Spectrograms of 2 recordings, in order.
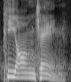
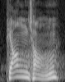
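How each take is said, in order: First: The name is said in an English-style way. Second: The name is said in a Korean-style way. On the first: The speaker calls it wrong. "I always thought it was Pyeongchang" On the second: The speaker calls it right. "I heard the locals pronounce it, and it's Pyeongchang"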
